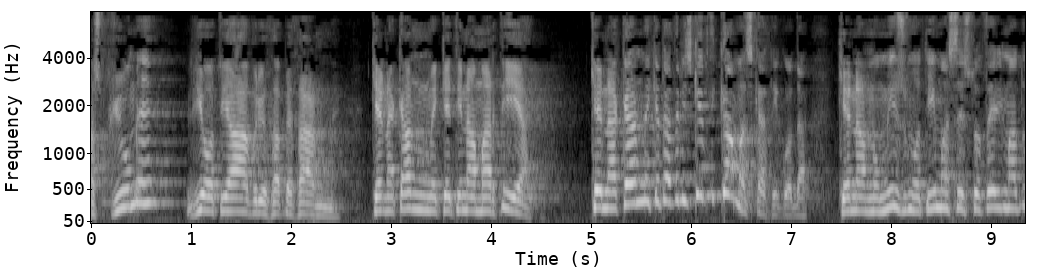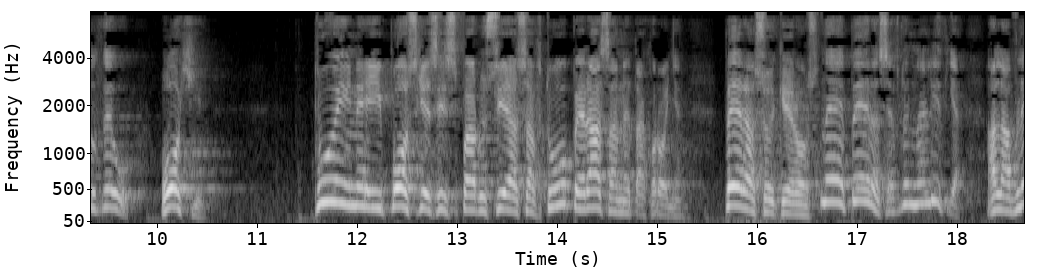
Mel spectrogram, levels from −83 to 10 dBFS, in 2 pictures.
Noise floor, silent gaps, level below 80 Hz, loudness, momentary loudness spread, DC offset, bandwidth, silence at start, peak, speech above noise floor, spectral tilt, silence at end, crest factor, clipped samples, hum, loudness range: -53 dBFS; none; -56 dBFS; -16 LUFS; 11 LU; under 0.1%; 8 kHz; 0 s; 0 dBFS; 38 dB; -4 dB/octave; 0 s; 16 dB; under 0.1%; none; 3 LU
